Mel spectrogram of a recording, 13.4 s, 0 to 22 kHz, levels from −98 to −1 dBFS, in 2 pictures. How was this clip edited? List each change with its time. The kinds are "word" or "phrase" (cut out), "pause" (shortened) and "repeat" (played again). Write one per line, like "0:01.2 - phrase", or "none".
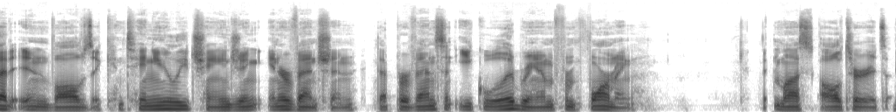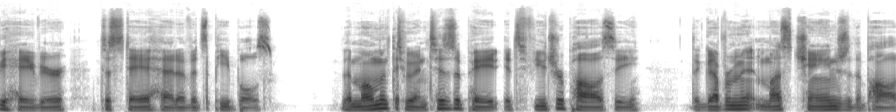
0:02.7 - pause
0:05.7 - word
0:06.1 - word
0:06.7 - word
0:09.1 - pause
0:09.7 - word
